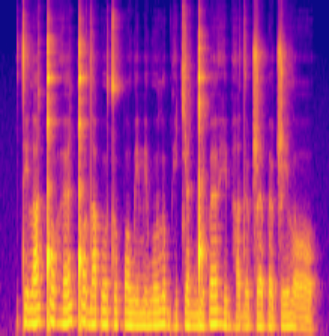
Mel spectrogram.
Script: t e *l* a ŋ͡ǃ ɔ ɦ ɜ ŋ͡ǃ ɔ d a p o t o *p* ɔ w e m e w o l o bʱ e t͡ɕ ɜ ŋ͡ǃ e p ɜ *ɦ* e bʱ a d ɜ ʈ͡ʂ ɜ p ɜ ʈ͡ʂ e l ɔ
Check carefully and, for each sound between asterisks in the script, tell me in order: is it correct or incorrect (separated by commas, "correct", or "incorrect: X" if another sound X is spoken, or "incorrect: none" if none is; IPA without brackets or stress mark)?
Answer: correct, correct, correct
